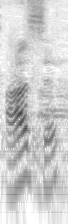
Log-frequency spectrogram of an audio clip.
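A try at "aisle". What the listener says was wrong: Isle. There's no S pronunciation. Like island, no S. Isle. Isle. The spelling is a little strange, but it's Isle.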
